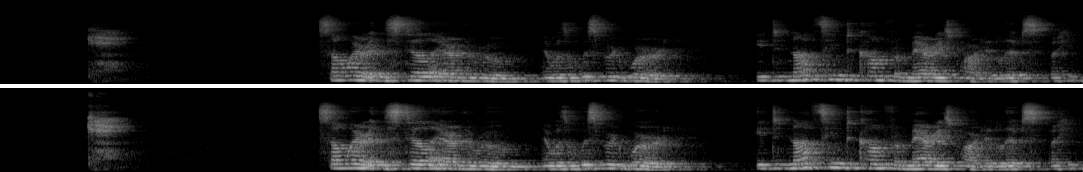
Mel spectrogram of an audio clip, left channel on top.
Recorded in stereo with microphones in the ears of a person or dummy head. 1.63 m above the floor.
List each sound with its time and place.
0.9 s whispering: 35° right (ahead or behind), 0.8 m
3.2 s a woman speaking: 15° right (ahead or behind), 1.3 m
